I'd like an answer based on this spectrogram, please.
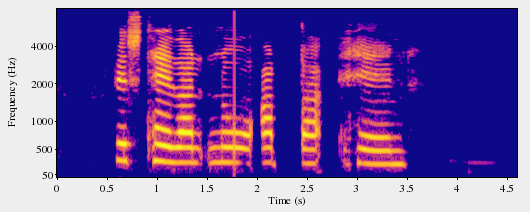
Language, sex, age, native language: Icelandic, male, 8, Icelandic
